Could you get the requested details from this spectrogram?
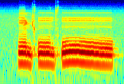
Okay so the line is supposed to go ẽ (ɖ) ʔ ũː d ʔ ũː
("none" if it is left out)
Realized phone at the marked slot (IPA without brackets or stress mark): ɖ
